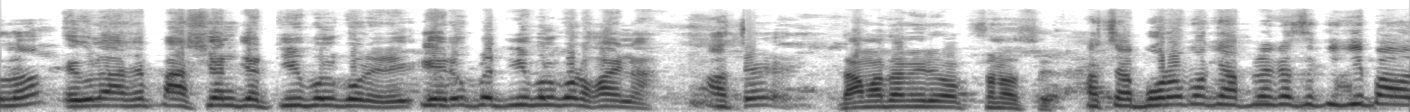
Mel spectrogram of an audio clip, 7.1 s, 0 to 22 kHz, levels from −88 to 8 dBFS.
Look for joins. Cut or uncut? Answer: cut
